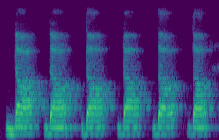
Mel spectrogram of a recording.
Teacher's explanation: La punta de la lengua se va hacia los alvéolos.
